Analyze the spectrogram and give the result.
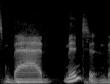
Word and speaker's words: badminton: and she explained to me, Americans say badminton, like it's what you wear when you're going for a snowball fight. – Right, badminton. – But it's badminton. There's an N there before the T.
